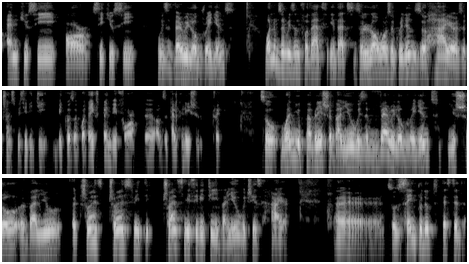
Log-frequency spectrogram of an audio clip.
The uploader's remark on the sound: This is an audio version of the FGI webinar.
